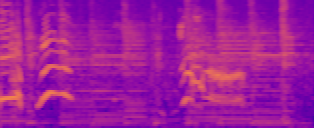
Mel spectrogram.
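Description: A woman yelping like a dog: two short yips that rise and fall in the first half-second, then a wavering, whimpering howl about a second and a half in, over background music.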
